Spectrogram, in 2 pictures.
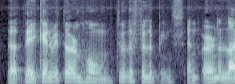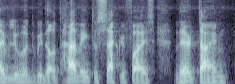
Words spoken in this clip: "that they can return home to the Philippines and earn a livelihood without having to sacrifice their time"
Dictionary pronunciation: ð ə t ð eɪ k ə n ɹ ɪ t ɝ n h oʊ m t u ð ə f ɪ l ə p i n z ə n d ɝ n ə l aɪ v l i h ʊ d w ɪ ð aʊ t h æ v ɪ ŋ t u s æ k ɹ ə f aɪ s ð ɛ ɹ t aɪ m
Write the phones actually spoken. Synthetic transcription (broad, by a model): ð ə t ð eɪ k ə n ɹ ɪ t ɝ n h oʊ m t u ð ə f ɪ l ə p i n s ə n d ɝ n ə l aɪ v l i h ʊ d w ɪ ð aʊ t h æ v ɪ ŋ t u s æ k ɹ ə f aɪ s ð ɛ ɹ t aɪ m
